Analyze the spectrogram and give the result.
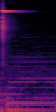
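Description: A fake proof-style coin held in a pocket coin tester is flicked once, giving a short, dull ping with a thin high tone that fades within a fraction of a second, over a low background hum. It does not ring like real silver, marking the coin as a fake.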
